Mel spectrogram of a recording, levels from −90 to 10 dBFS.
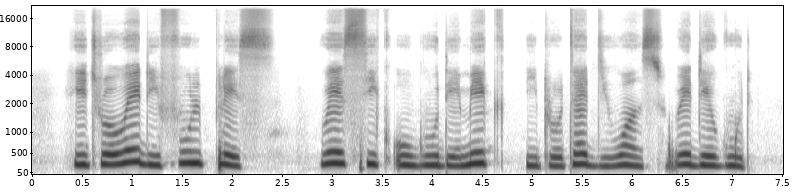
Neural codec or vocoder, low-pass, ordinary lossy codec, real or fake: autoencoder, 48 kHz, 32 numbers a frame, DAC-VAE, trained on Japanese speech; none; none; fake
